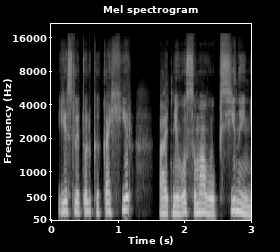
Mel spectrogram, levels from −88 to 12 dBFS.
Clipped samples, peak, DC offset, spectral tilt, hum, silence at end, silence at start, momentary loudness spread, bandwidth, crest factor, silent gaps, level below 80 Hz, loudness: under 0.1%; -4 dBFS; under 0.1%; -6 dB/octave; none; 0 s; 0.1 s; 5 LU; 17.5 kHz; 10 dB; none; -54 dBFS; -16 LUFS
